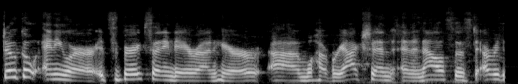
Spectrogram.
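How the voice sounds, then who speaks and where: A woman's voice: medium pitch, expressive, fast talker, a bit bright, low-quality recording. A woman interviewer on a television news program, giving a polished, upbeat sign-off.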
